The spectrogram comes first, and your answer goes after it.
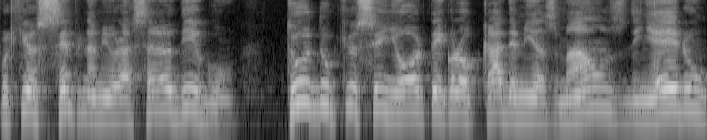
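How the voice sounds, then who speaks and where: On a very clean recording with a silent background, a man with a high pitch and a dark, mellow tone speaks at a fairly slow pace. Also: ordinary pitch variation. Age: 80s+. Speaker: retired pastor. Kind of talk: interview. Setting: at his home.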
